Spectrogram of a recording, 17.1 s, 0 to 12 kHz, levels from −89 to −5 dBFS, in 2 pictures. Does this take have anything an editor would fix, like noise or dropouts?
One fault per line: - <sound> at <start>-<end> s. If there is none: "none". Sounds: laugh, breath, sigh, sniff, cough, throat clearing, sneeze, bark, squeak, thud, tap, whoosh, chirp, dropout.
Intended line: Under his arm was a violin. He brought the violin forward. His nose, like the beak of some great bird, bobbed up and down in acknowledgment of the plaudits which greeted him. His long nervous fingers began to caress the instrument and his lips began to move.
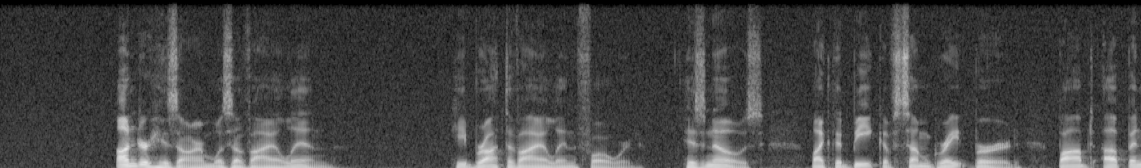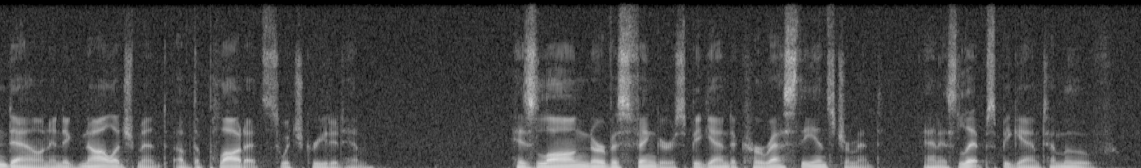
none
